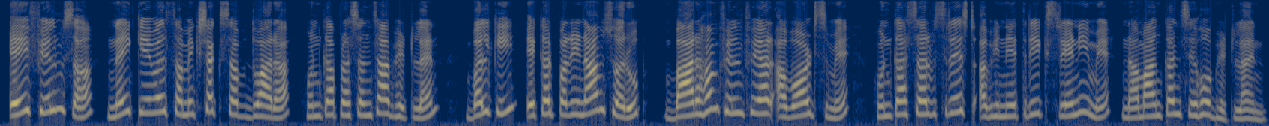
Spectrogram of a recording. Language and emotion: Maithili, neutral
